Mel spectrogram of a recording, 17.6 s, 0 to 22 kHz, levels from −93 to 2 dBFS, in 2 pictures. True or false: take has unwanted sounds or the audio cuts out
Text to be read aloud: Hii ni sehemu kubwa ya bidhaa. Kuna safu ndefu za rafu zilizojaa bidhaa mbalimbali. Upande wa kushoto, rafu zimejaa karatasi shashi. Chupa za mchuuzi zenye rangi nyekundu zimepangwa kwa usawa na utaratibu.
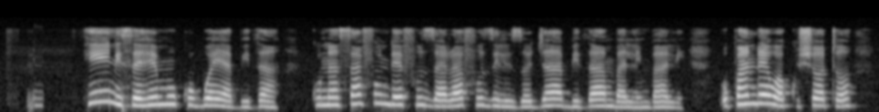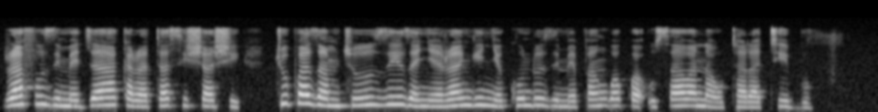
true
